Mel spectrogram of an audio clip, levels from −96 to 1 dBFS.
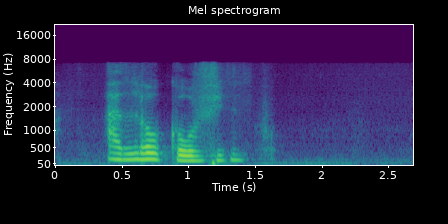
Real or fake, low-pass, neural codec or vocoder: fake; 7.2 kHz; codec, 16 kHz in and 24 kHz out, 0.6 kbps, FocalCodec, streaming, 2048 codes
